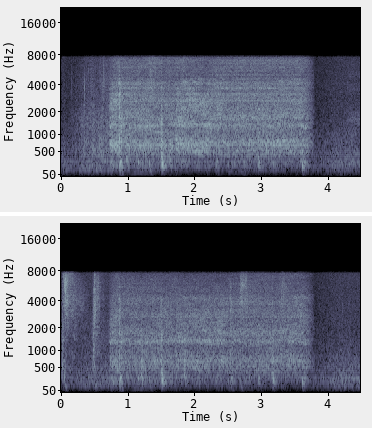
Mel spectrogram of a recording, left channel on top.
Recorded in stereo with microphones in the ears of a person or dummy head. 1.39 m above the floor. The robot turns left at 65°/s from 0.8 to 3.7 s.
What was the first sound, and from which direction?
Only background noise.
